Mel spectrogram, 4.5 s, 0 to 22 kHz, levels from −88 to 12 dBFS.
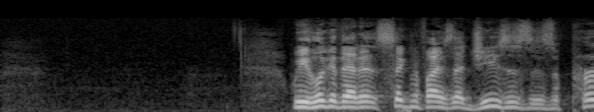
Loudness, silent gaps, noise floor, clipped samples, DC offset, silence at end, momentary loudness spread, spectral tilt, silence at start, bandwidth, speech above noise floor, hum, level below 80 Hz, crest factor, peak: -19 LUFS; none; -61 dBFS; under 0.1%; under 0.1%; 0 s; 11 LU; -5 dB/octave; 2.2 s; 11 kHz; 43 dB; none; -52 dBFS; 20 dB; -2 dBFS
